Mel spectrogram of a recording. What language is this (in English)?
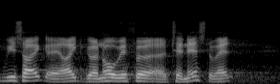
Danish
